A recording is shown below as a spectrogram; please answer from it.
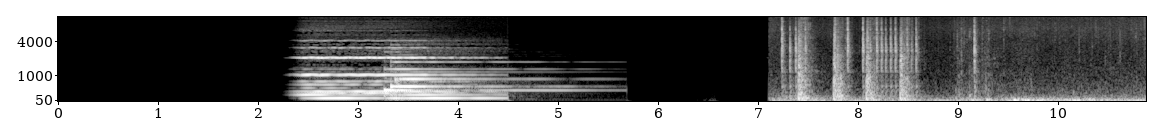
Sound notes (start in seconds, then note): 2.3 upbeat music; 7.1 knocking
